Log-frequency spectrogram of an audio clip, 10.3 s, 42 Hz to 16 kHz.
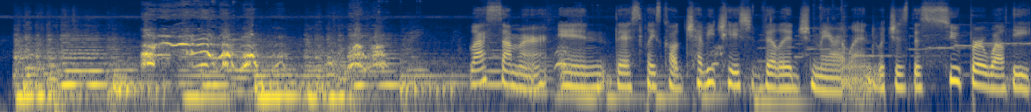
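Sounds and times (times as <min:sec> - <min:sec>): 
low steady musical backing: 0:00.0 - 0:10.2
big golden doodle barking and yipping at a dog park: 0:01.4 - 0:04.0, 0:05.5 - 0:05.8, 0:07.1 - 0:07.4
speech: 0:01.5 - 0:03.0, 0:04.7 - 0:10.2.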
